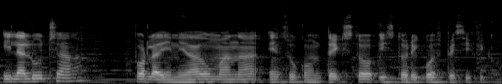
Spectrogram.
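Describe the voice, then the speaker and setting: A man reading scripted educational narration in measured short phrases. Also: mid-range voice, level tone, a bit bright, faint music behind.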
